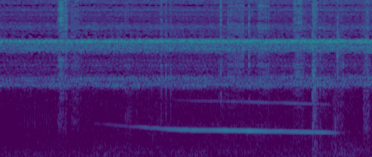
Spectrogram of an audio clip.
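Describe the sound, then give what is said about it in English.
A single coyote howl, one long thin tone sliding slowly downward for a couple of seconds, rising faintly over a steady, shrill chorus of crickets on a quiet night. “Coyote.”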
